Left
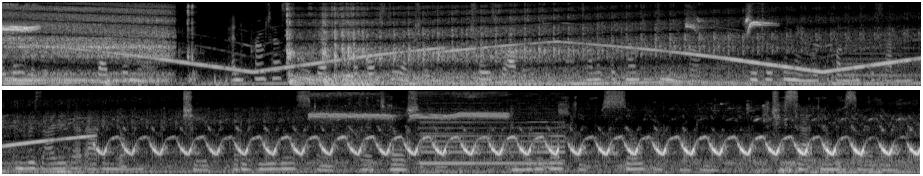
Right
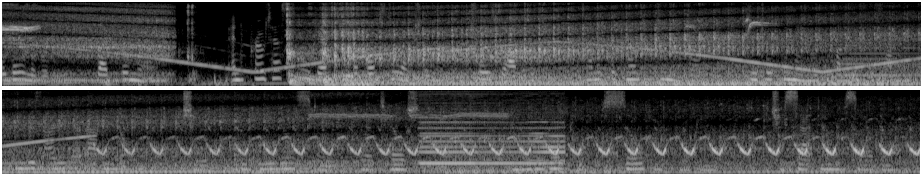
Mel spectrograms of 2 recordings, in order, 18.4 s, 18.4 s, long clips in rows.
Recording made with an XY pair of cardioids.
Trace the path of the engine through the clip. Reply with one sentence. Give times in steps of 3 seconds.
In this clip you hear the engine on the left from 0 s, in the centre from 3 s and on the right from 6 s.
